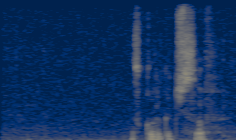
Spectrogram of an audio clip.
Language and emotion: Russian, neutral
